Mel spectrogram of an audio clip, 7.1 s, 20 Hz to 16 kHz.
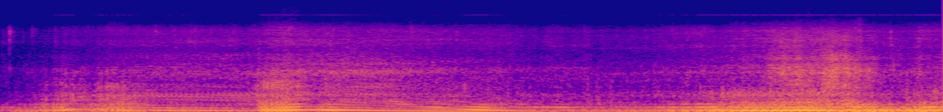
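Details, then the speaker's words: BMW E34 Touring, M50 engine that needed a jump start and nearly stalled, before an S52 swap: clean revs climb and fall smoothly with steady pull, no knocks or rattles. Healthy engine. "buddy got the M50 running can hear it taking away don't stall it like that oh my gosh you're lucky this thing started back up"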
